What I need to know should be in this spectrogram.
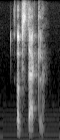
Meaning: plural of obstacle
- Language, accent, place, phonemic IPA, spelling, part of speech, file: French, France, Lyon, /ɔp.stakl/, obstacles, noun, LL-Q150 (fra)-obstacles.wav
